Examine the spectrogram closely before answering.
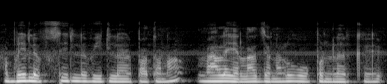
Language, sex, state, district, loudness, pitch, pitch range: Tamil, male, Tamil Nadu, Nilgiris, -16 LUFS, 135 Hz, 130-145 Hz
